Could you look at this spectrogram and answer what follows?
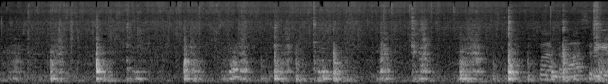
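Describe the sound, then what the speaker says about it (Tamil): Small onions (shallots) sizzle and crackle in hot oil for a dry fish curry while a spoon stirs and scrapes the pan in repeated strokes, close up, with no talking. "எல்லாம் நல்லா பொரிய விடுங்க."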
